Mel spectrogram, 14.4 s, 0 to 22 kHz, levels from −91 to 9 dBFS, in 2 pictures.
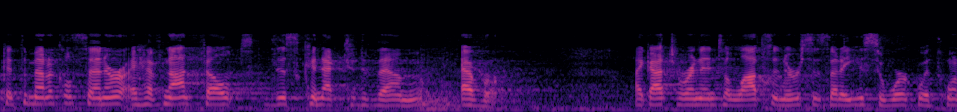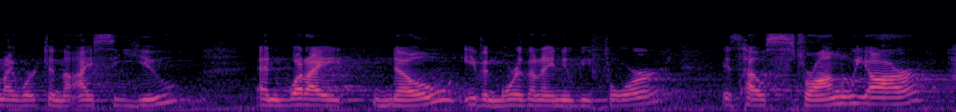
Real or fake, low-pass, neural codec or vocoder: fake; 7.2 kHz; codec, 16 kHz, 16 kbps, FreqCodec, larger model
